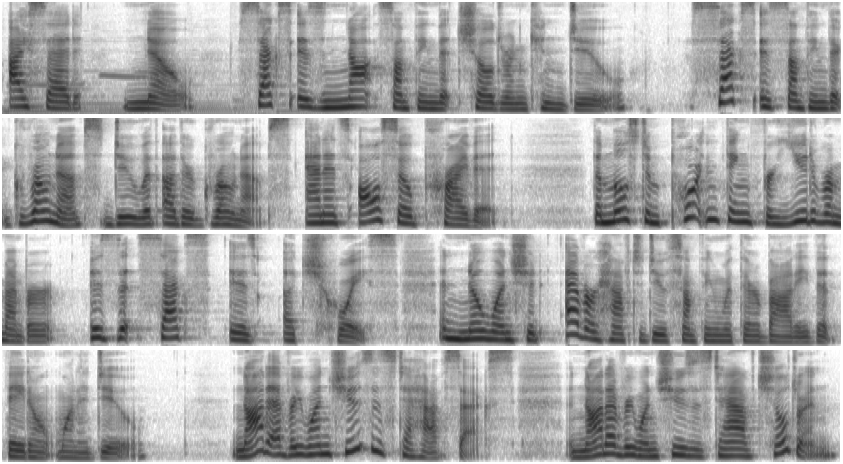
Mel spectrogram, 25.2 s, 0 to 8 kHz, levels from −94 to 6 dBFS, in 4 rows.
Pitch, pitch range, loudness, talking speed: 190 Hz, 165-235 Hz, -19 LUFS, 165 wpm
